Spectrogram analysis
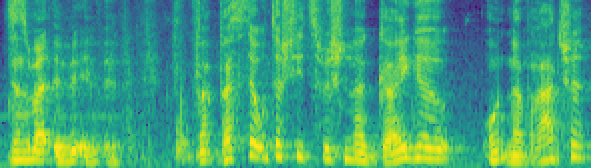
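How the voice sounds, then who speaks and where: A man's voice: fairly high pitch, lively intonation, brisk, a little hiss or hum, close to an everyday voice. An actor playing a self-important, bumbling policeman who stammers and gets huffy. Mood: huffy, amused.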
